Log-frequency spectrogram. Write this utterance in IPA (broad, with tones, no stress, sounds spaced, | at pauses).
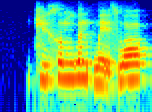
t͡ɕ y˧˥ x ɤ˥ ŋ w ə˥˩ n f w ḛ˨˩ ɪ̯ s w ɔ˥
